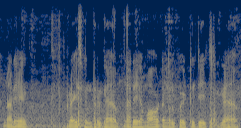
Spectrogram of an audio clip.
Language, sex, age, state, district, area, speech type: Tamil, male, 18-30, Tamil Nadu, Kallakurichi, rural, spontaneous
